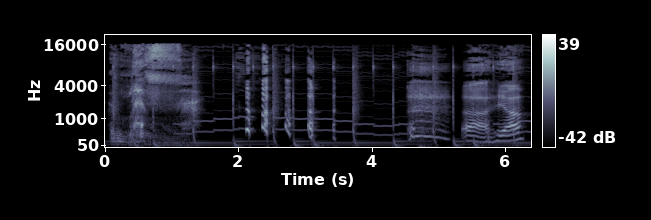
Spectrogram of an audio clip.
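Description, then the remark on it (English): A person does a rough, growling imitation of a roar, once at the start and again near the end, with steady stepped tones and a few sharp clicks in between. “That's my best roar in a while.”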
